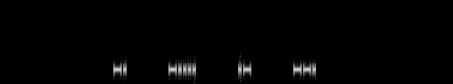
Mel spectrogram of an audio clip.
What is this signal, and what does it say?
Morse code, heard as a keyed tone, about 53 wpm, spaced as for 17 wpm, 700 Hz. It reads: N6AG
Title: USA Call Signs - 4 Characters - 6x Character Spacing - 50wpm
